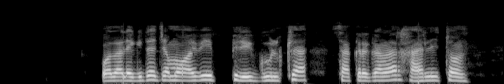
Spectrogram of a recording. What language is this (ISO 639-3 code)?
uzb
